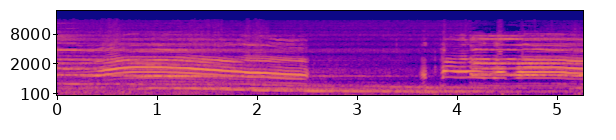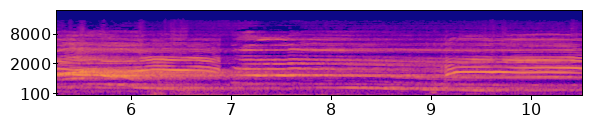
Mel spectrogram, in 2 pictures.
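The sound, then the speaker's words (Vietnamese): A cat growls from its throat in drawn-out, loud yowling cries with wavering pitch, continuing almost without a break across the whole stretch. “Nhưng con mèo đó cứ đứng mãi ở chỗ cũ mà không chịu đi khỏi, chỉ không ngừng mà phát ra tiếng kêu gầm gừ từ trong cổ họng.”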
